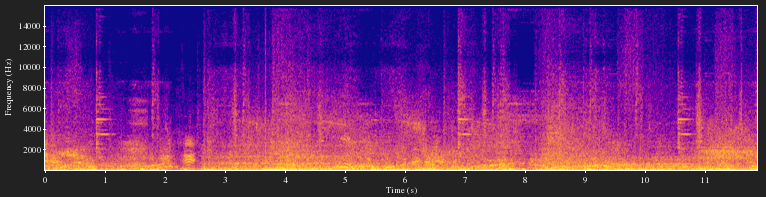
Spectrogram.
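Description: Weapon strikes and spell effects clash in a video game battle.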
